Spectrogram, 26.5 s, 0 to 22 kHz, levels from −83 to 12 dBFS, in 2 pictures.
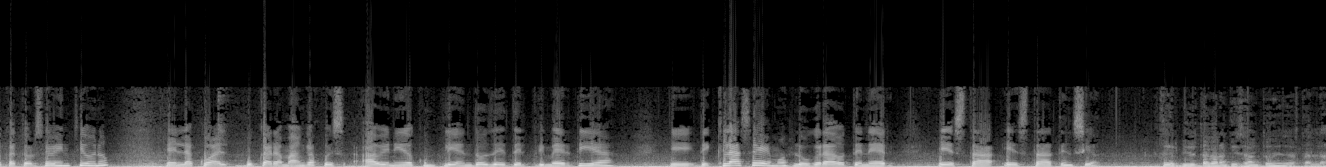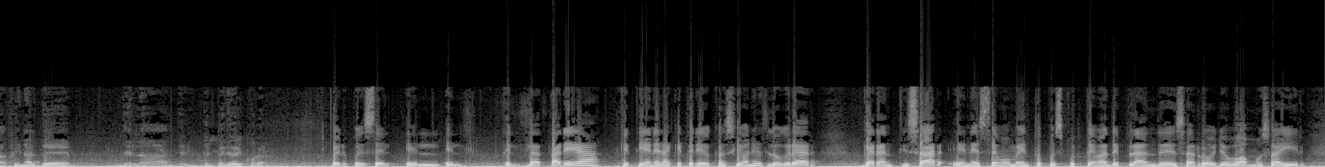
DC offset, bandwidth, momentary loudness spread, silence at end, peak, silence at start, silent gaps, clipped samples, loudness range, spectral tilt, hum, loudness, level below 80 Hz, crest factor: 0.2%; 10.5 kHz; 4 LU; 0 s; 0 dBFS; 0 s; none; 0.6%; 2 LU; -7.5 dB/octave; none; -10 LUFS; -12 dBFS; 8 dB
